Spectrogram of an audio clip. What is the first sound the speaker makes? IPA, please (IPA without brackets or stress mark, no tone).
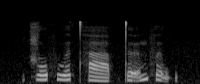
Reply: t͡ɕ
